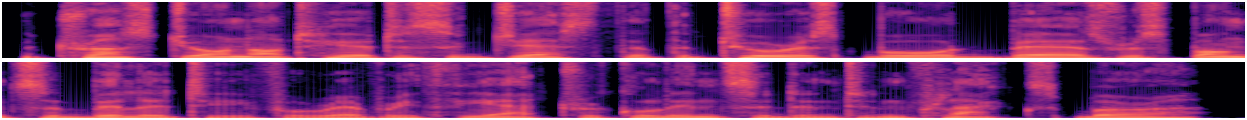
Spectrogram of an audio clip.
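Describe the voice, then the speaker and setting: A man's voice: low voice, a little fast, no echo, clean studio sound, lightly acted. A man voicing a composed, prim woman administrator with a formal, guarded manner in a storybook mystery. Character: composed, prim female tourist-board administrator.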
